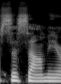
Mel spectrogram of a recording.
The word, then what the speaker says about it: Sasami: beat you know okay I have sasami rhymes with salami so I'm I'm on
